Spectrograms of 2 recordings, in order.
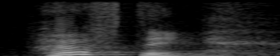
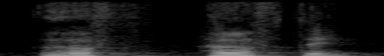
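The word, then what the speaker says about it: Hoeffding: OE here, I just pronounce it in the kind of the Canadian-French Hoefding, right? But it's actually Finnish. Dr. Hoefding is from Finland, or at least his ethnicity originally was Finnish.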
